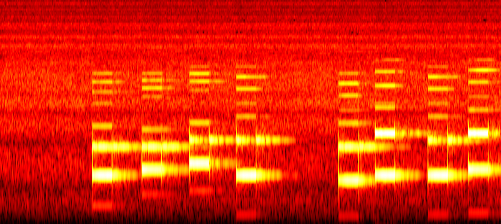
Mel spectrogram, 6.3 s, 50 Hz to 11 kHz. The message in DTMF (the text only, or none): 4705 1659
